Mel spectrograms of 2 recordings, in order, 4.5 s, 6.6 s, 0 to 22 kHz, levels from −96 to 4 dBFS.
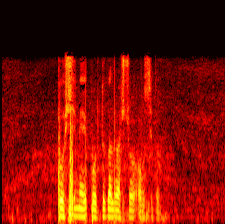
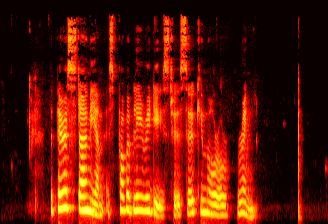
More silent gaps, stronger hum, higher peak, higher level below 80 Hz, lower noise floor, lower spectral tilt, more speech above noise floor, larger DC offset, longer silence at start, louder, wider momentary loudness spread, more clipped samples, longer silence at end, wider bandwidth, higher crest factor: neither; neither; about the same, -2 dBFS vs -2 dBFS; first, -46 dBFS vs -64 dBFS; second, -56 dBFS vs -74 dBFS; about the same, -5 dB/octave vs -4 dB/octave; second, 36 dB vs 56 dB; neither; first, 1.15 s vs 1 s; about the same, -20 LUFS vs -19 LUFS; second, 16 LU vs 19 LU; neither; first, 1.2 s vs 0.6 s; second, 8.2 kHz vs 16.5 kHz; about the same, 22 dB vs 18 dB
